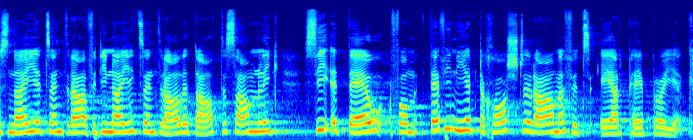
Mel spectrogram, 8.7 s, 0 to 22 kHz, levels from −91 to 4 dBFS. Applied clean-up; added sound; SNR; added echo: none; none; none; none.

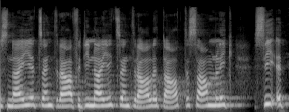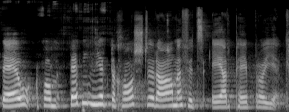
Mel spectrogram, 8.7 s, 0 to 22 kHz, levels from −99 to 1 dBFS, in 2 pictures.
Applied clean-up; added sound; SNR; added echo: neural mask model Resemble Enhance denoiser.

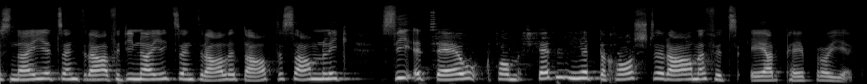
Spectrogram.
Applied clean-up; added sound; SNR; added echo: neural mask model DeepFilterNet 3.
